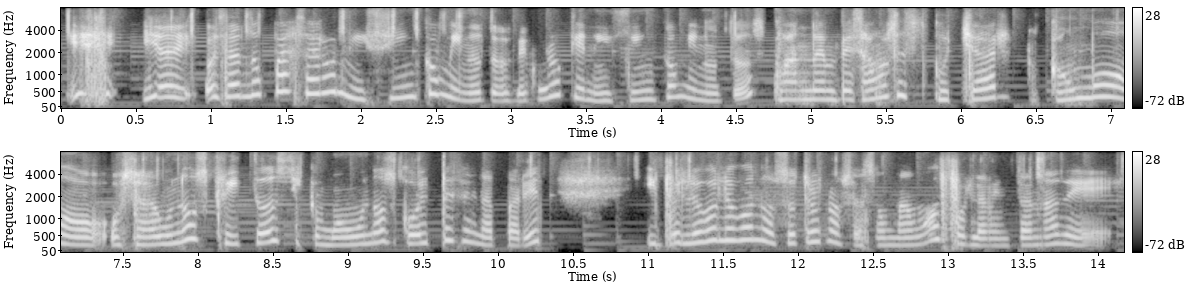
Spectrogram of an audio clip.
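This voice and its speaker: A woman's voice: high voice, normal speed, faint music behind. A young woman with a Mexican accent telling a story in a casual, chatty way, full of fillers and laughs. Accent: Mexican Spanish. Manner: laughs often, chatty fillers, animated retelling.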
